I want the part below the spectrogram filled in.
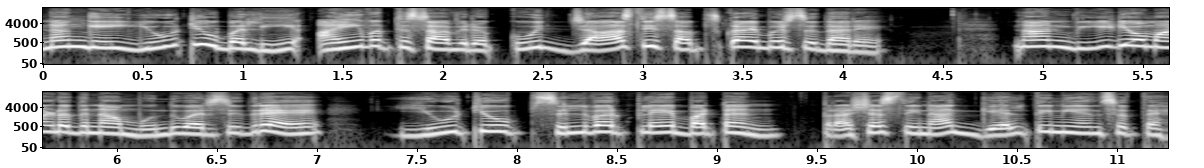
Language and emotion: Kannada, happy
